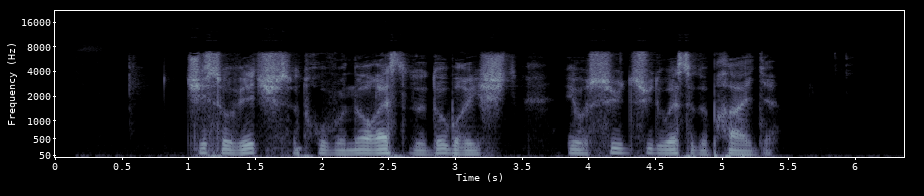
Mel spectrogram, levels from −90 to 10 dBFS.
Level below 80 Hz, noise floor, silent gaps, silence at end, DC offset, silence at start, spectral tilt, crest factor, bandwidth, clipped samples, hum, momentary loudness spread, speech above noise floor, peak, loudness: -52 dBFS; -73 dBFS; none; 0.95 s; under 0.1%; 1 s; -3.5 dB/octave; 20 dB; 7.4 kHz; under 0.1%; none; 10 LU; 41 dB; -14 dBFS; -31 LUFS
